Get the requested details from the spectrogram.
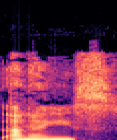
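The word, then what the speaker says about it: Anaïs: It's by Anais Nin, or Anais Nin, however you want to say her name. I think it's Anais. It's Anais. It's Anais. I was right the first time?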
